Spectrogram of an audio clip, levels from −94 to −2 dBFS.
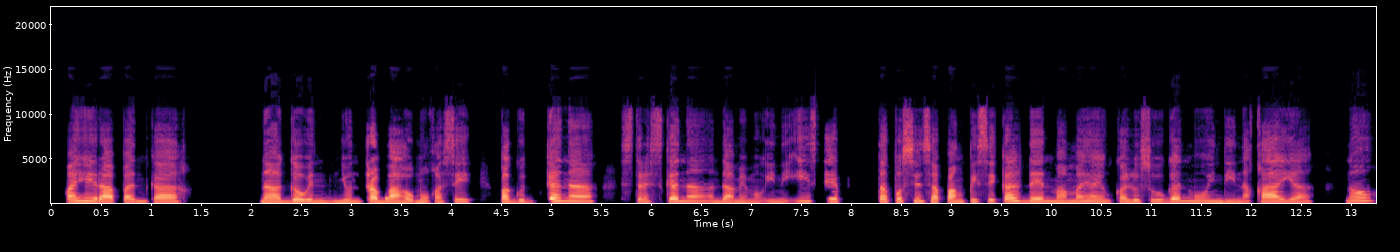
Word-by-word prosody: mahihirapan 270 Hz, -4 st, +3 dB
ka 230 Hz, -2 st, +1 dB, 0.7 s
na 235 Hz, -1 st, +2 dB
gawin 225 Hz, 0 st, 0 dB
yung 225 Hz, -1 st, -5 dB
trabaho 210 Hz, -2 st, +5 dB
mo 220 Hz, +2 st, -3 dB
kasi 230 Hz, +1 st, -5 dB, 0.2 s
pagod 205 Hz, -3 st, +1 dB, 0.2 s
ka 310 Hz, +1 st, +8 dB
na, 275 Hz, -2 st, +3 dB, 0.2 s
stress 220 Hz, -2 st, -7 dB
ka 290 Hz, 0 st, +5 dB
na, 270 Hz, -2 st, -2 dB
ang 215 Hz, -, -8 dB
dami 210 Hz, 0 st, 0 dB
mong 205 Hz, 0 st, -10 dB
iniisip, 270 Hz, +5 st, -5 dB, 0.3 s
tapos 275 Hz, 0 st, 0 dB
yun 275 Hz, -, -1 dB
sa 255 Hz, -1 st, +1 dB
pang 240 Hz, -1 st, +3 dB
physical 235 Hz, +7 st, +1 dB
din 275 Hz, 0 st, 0 dB
mamaya 250 Hz, +4 st, -2 dB
yung 240 Hz, -2 st, -7 dB
kalusugan 225 Hz, +6 st, -1 dB
mo 265 Hz, -2 st, -5 dB
hindi 215 Hz, -3 st, -5 dB
na 205 Hz, -, -7 dB
kaya, 250 Hz, -2 st, +1 dB, 0.3 s
no? 300 Hz, +2 st, +1 dB
240 Hz, 145 wpm, -24 LUFS, 225-270 Hz, 0.7 s, ka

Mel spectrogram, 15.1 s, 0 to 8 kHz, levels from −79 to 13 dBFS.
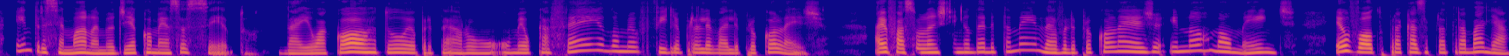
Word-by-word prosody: Entre 290 Hz, -6 st, -3 dB
semana, 185 Hz, -2 st, +2 dB
meu 165 Hz, 0 st, +1 dB
dia 185 Hz, +3 st, 0 dB
começa 190 Hz, +1 st, 0 dB
cedo. 145 Hz, -5 st, -7 dB, 0.2 s
Daí 160 Hz, -1 st, -3 dB
eu 165 Hz, +2 st, 0 dB
acordo, 210 Hz, +2 st, +5 dB
eu 190 Hz, -1 st, +1 dB
preparo 175 Hz, -1 st, -4 dB, 0.3 s
o 195 Hz, -, -3 dB
meu 190 Hz, 0 st, 0 dB
café 245 Hz, -, -3 dB
e 320 Hz, -, -5 dB
o -, -, -6 dB
do 275 Hz, 0 st, -2 dB
meu 260 Hz, -1 st, 0 dB
filho 205 Hz, -1 st, -2 dB
pra 200 Hz, +1 st, -5 dB
levar 185 Hz, -3 st, -1 dB
ele 175 Hz, 0 st, -3 dB
para 180 Hz, -, -6 dB
o -, -, -3 dB
colégio, 210 Hz, -8 st, -3 dB, 0.5 s
aí 225 Hz, -, +5 dB
eu -, -, +3 dB
faço 210 Hz, 0 st, -1 dB
o -, -, -1 dB
lanchinho 215 Hz, +1 st, +1 dB
dele 225 Hz, +1 st, -1 dB
também, 310 Hz, +6 st, -6 dB
levo 195 Hz, -3 st, +2 dB
ele 195 Hz, -, -1 dB
para 205 Hz, +2 st, -7 dB
o -, -, -5 dB
colégio 245 Hz, -1 st, +1 dB
e 255 Hz, -, -2 dB
normalmente 235 Hz, -, 0 dB, 0.4 s
eu 275 Hz, +3 st, +7 dB
volto 220 Hz, -5 st, +4 dB
pra 215 Hz, -2 st, -3 dB
casa 215 Hz, -1 st, -1 dB
pra 205 Hz, -, -4 dB
trabalhar. 210 Hz, -5 st, 0 dB
210 Hz, 180 wpm, -23 LUFS, 185-235 Hz, 0.5 s, eu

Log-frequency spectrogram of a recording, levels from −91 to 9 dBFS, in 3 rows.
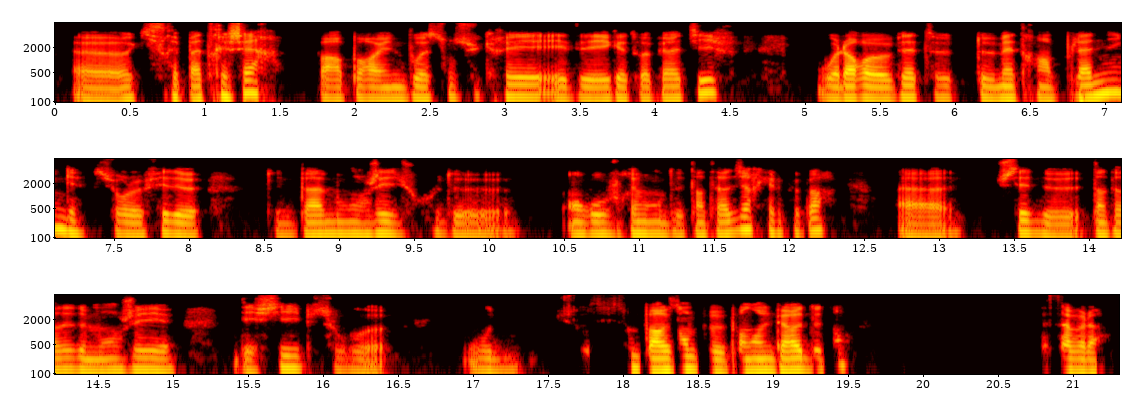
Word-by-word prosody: heu, 105 Hz, 0 st, +1 dB
qui -, -, -3 dB
serait 125 Hz, -, -2 dB
pas 120 Hz, -, +1 dB
très 135 Hz, +3 st, 0 dB
cher 165 Hz, +5 st, +5 dB, 0.2 s
par 115 Hz, -, +3 dB
rapport 115 Hz, +1 st, 0 dB
à 110 Hz, -, +4 dB
une 110 Hz, 0 st, -1 dB
boisson 115 Hz, +2 st, -1 dB
sucrée 130 Hz, +1 st, 0 dB
et 115 Hz, -3 st, 0 dB
des 115 Hz, -1 st, +3 dB
gâteaux 115 Hz, -1 st, -2 dB
apéritifs, 120 Hz, +9 st, -1 dB, 0.5 s
ou -, -, -2 dB
alors, 120 Hz, +1 st, +7 dB
heu, 115 Hz, -1 st, +5 dB
peut-être 125 Hz, 0 st, -2 dB
te -, -, -1 dB
mettre 115 Hz, 0 st, 0 dB
un 110 Hz, -, +1 dB
planning 135 Hz, +4 st, +1 dB
sur 125 Hz, -2 st, -4 dB
le 115 Hz, -, +1 dB
fait 125 Hz, +3 st, -2 dB
de 115 Hz, -2 st, +2 dB, 0.5 s
de -, -, -11 dB
ne 110 Hz, -, -10 dB
pas 120 Hz, +1 st, +3 dB
manger 120 Hz, 0 st, 0 dB
du 110 Hz, -, -9 dB
coup 135 Hz, -, -16 dB
de 120 Hz, +3 st, -5 dB, 0.4 s
en 120 Hz, -, -1 dB
gros, 120 Hz, 0 st, 0 dB
vraiment, 120 Hz, +1 st, -2 dB
de 115 Hz, 0 st, -7 dB
t'interdire 120 Hz, +7 st, -1 dB
quelque 125 Hz, -2 st, -7 dB
part, 145 Hz, +3 st, -3 dB, 0.4 s
heu, 105 Hz, +2 st, 0 dB, 0.3 s
tu -, -, -3 dB
sais? 130 Hz, -, +3 dB
De 105 Hz, -4 st, -3 dB
t'interdire 120 Hz, +1 st, -1 dB
de 120 Hz, -, 0 dB
manger 115 Hz, +1 st, -1 dB, 0.4 s
des 110 Hz, -, -4 dB
chips 135 Hz, +4 st, -1 dB
ou 115 Hz, -2 st, -7 dB
heu, 120 Hz, -, -5 dB, 0.6 s
ou 120 Hz, -, -5 dB
du 115 Hz, -, -10 dB, 0.4 s
saucisson, 460 Hz, -, -12 dB
par 120 Hz, -2 st, +9 dB
exemple, 120 Hz, -2 st, +1 dB
pendant 115 Hz, +2 st, +2 dB
une 115 Hz, -, 0 dB
période 120 Hz, 0 st, +7 dB
de 125 Hz, -, -2 dB
temps? 160 Hz, +6 st, -11 dB, 1.3 s
C'est -, -, -19 dB
ça, 125 Hz, -, +4 dB
voilà. 115 Hz, -1 st, +2 dB
120 Hz, 185 wpm, -28 LUFS, 115-125 Hz, 1.3 s, par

